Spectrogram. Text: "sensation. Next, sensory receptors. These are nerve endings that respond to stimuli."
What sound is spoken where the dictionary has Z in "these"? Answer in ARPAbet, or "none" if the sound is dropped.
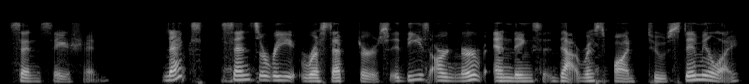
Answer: Z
